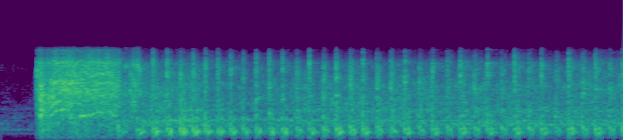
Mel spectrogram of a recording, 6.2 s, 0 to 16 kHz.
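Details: Stock 10hp Cub puller tractor single-cylinder, running again but still leaking a little oil at the crankcase breather: brief starter whir, fires and settles into an even, steady thump at idle; healthy start and run.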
